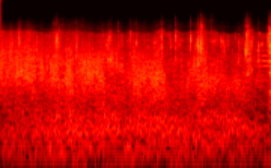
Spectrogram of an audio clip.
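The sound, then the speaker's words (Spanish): A massive explosion roars loudly and steadily as a cannon shot sets off the ammunition aboard a launch at sea, blowing the boat to splinters; a dense, rumbling, overwhelming blast fills the whole stretch without fading, with no voices present. “Se escucha una formidable explosión. El disparo ha hecho estallar las balas de la lancha, que salta hecha astillas.”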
